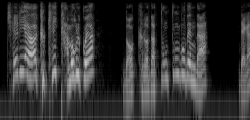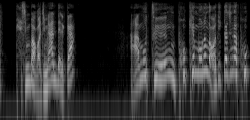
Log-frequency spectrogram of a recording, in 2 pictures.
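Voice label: Korean male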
